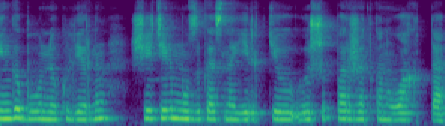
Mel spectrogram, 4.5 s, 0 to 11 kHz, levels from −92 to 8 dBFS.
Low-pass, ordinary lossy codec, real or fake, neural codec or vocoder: none; none; real; none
